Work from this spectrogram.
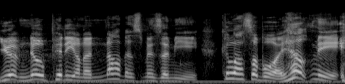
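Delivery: bad fake French accent. Voicing a character at a Dungeons and Dragons game, in a bad French accent. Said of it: "My bad French accent".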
